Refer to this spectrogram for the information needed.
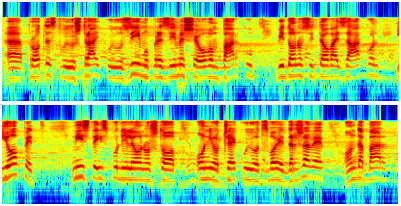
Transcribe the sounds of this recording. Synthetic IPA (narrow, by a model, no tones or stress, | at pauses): pɾo̞t̪e̞st̪ʋojuʃt̪ɾajkuiuziːmupɾe̞ziːmeʃe̞uo̞ʋo̞mpaɾku | ʋiːd̪o̞no̞sit̪e̞o̞ʋaːjzaːko̞n | io̞pe̞t̪ | niːst̪e̞ispunilio̞no̞ːʃt̪o̞o̞nio̞t͡ʃe̞kujuod̪̥sʋo̞je̞d̪r̩ʒaʋe̞ | o̞nd̪abaɾ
